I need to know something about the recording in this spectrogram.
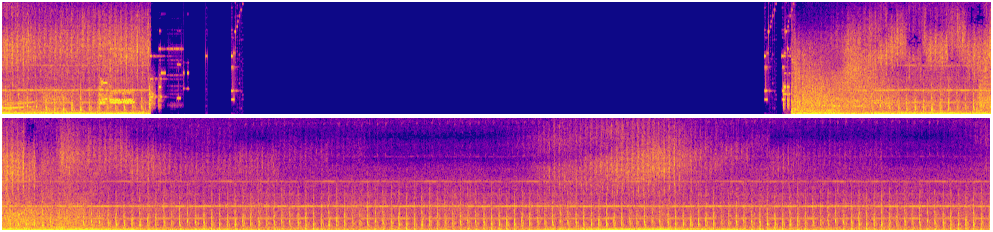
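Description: A helicopter's rotor thuds steadily.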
